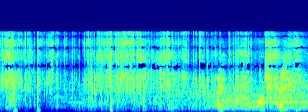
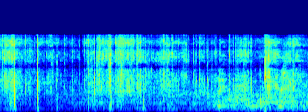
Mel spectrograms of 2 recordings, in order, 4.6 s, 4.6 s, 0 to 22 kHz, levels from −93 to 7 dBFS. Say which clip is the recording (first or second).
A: first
